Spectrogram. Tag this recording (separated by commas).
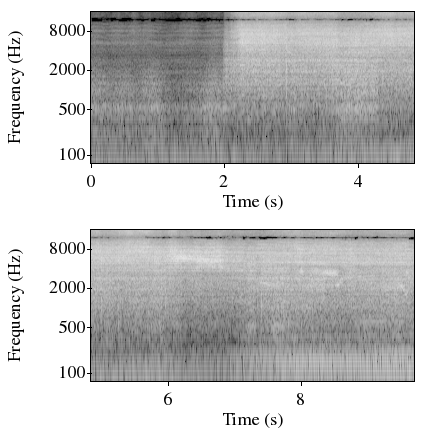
Hiss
